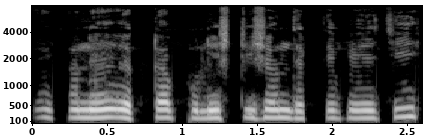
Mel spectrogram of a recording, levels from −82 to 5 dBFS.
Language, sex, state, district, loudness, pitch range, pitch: Bengali, female, Assam, Hailakandi, -16 LUFS, 185-195 Hz, 195 Hz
